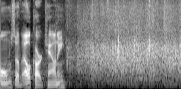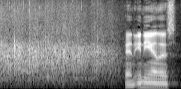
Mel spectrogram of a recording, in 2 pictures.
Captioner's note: applause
